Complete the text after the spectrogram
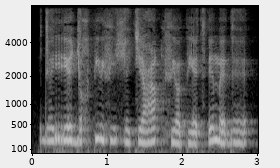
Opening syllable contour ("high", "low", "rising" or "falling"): high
